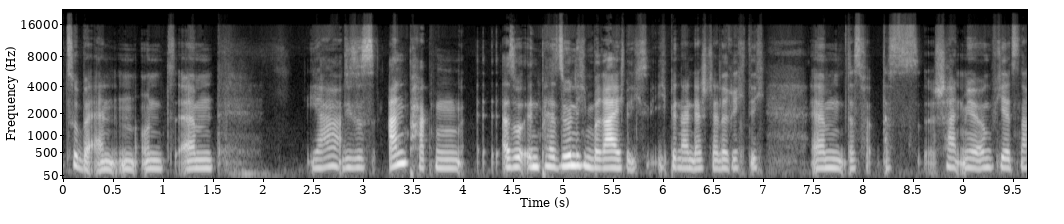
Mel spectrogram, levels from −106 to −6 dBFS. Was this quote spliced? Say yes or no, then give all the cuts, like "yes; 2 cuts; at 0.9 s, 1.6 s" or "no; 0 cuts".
yes; 2 cuts; at 2.8 s, 5.6 s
